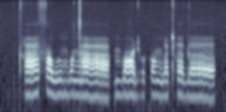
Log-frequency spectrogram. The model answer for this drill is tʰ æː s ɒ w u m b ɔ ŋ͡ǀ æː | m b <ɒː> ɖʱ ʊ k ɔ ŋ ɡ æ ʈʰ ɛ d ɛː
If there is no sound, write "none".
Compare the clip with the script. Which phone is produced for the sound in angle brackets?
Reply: ɒː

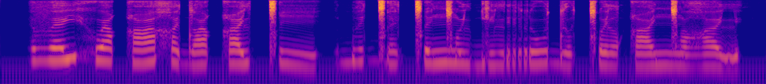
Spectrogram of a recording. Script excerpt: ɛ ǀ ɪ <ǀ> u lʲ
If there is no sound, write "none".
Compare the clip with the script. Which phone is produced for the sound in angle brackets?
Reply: ŋ͡ǀ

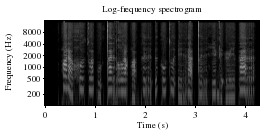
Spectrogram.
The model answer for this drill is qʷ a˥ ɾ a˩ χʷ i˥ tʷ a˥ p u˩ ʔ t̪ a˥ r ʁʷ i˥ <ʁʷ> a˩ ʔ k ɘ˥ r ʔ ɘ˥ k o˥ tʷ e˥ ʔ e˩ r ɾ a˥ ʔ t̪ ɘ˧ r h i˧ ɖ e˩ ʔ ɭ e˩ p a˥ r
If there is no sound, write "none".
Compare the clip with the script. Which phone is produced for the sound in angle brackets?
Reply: qʷ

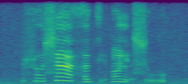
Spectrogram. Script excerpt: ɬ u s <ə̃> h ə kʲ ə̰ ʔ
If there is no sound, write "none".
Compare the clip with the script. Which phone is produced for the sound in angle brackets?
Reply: œ̃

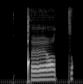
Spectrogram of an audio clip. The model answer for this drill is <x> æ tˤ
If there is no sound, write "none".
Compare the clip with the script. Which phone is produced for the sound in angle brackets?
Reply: ǃ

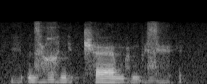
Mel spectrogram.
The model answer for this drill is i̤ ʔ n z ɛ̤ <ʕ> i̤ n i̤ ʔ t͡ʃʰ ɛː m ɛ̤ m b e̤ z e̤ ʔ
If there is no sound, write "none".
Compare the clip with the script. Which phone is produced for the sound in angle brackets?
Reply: ʁ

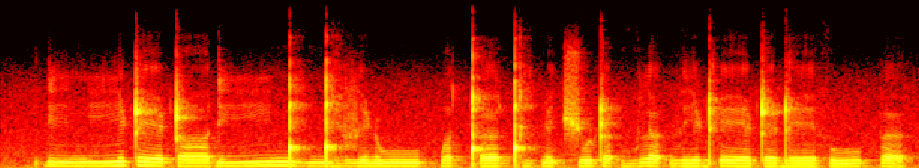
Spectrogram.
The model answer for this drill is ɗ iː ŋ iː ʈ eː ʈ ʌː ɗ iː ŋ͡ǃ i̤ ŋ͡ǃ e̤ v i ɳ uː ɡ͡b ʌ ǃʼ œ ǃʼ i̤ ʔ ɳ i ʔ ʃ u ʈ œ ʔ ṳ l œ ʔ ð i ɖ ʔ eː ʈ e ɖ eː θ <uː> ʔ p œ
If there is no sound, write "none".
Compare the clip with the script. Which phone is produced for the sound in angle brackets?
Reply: uː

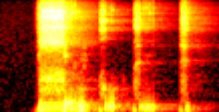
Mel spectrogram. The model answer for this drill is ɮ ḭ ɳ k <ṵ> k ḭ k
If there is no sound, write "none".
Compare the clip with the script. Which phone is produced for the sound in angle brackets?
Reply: ṵ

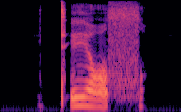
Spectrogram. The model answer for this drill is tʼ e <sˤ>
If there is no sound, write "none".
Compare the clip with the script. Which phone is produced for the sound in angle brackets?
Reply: sˤ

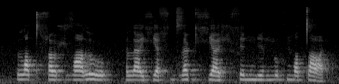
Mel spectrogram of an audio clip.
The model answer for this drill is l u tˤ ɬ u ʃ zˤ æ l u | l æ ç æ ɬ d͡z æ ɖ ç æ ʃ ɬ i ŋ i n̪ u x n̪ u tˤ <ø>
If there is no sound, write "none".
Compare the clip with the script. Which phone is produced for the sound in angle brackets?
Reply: e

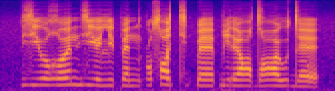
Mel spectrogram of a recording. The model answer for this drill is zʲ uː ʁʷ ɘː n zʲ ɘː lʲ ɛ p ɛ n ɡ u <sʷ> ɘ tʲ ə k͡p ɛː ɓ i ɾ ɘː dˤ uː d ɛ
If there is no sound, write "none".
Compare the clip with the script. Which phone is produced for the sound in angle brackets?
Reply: sˤ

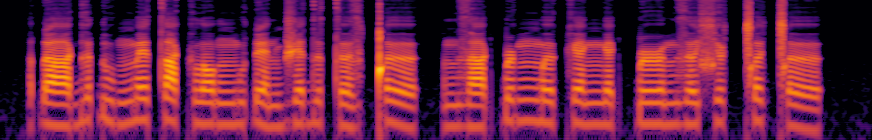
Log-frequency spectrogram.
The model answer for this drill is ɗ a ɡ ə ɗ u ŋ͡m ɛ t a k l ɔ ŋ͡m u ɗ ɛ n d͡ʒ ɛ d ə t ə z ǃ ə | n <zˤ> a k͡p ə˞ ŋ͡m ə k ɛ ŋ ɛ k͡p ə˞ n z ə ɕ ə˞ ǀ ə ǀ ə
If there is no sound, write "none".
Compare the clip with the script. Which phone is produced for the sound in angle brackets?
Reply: z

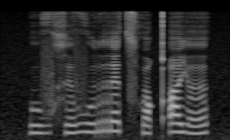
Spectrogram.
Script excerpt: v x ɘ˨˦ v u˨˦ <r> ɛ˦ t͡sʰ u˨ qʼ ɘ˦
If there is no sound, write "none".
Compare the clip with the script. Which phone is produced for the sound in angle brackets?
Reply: r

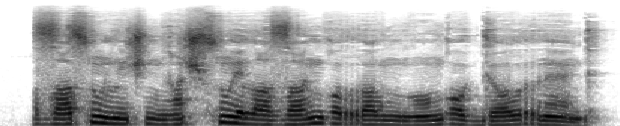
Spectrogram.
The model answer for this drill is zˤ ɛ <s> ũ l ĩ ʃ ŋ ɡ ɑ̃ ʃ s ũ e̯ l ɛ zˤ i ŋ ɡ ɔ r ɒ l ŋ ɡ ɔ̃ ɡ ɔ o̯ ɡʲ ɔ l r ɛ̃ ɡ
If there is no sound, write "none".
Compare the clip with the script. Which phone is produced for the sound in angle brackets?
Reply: s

